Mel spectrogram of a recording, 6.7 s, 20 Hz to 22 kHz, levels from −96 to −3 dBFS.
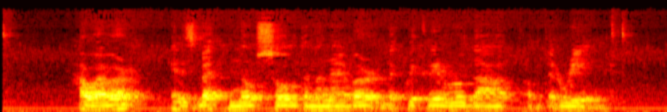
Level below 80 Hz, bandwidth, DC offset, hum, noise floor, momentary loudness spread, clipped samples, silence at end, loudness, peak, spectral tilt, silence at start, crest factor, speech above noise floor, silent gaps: -52 dBFS; 16.5 kHz; under 0.1%; none; -53 dBFS; 16 LU; under 0.1%; 0.2 s; -27 LUFS; -10 dBFS; -6 dB/octave; 0.05 s; 18 dB; 26 dB; none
